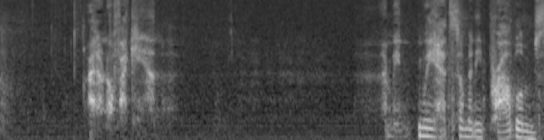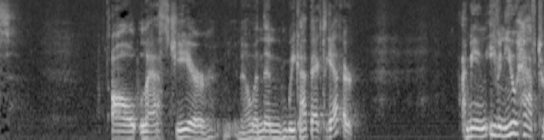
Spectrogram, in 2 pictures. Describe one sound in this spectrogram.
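A middle-aged woman speaks emotionally, close by.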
